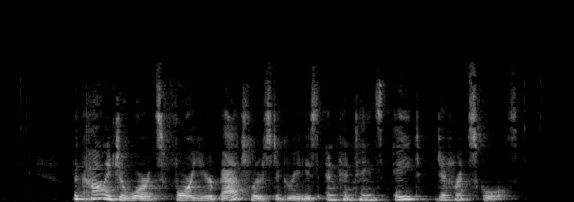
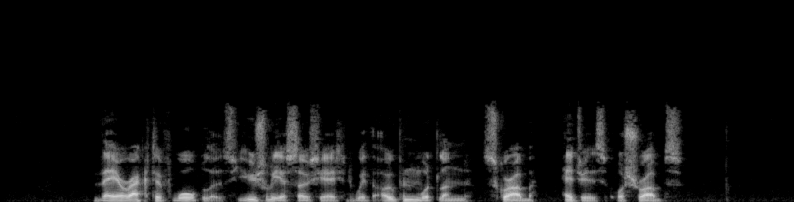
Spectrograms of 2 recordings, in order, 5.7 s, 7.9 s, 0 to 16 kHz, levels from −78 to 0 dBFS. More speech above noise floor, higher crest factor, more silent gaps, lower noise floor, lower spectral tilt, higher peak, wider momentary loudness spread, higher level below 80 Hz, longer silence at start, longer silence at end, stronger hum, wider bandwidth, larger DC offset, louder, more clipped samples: second, 44 dB vs 48 dB; about the same, 16 dB vs 20 dB; neither; about the same, -66 dBFS vs -68 dBFS; about the same, -6 dB/octave vs -5 dB/octave; second, -6 dBFS vs -2 dBFS; second, 9 LU vs 12 LU; second, -68 dBFS vs -46 dBFS; second, 0.75 s vs 0.95 s; second, 0.7 s vs 1.15 s; neither; first, 10.5 kHz vs 8 kHz; neither; about the same, -22 LUFS vs -21 LUFS; neither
